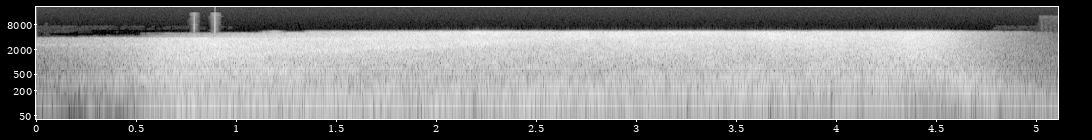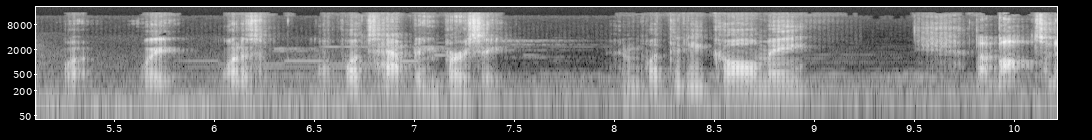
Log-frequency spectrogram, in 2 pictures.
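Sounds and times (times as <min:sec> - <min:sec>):
ship engines firing up: 0:00.6 - 0:09.7
speech: 0:06.1 - 0:10.2.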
